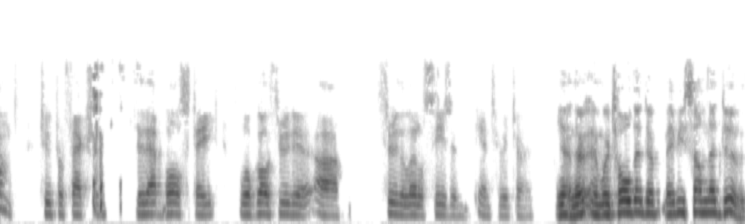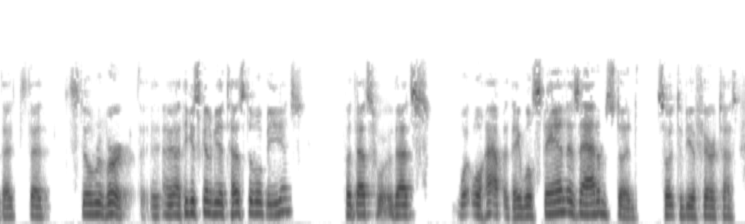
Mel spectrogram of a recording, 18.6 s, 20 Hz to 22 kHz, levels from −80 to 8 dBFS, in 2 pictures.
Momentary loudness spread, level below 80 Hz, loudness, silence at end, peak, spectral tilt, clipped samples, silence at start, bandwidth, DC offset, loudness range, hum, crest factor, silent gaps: 17 LU; -68 dBFS; -26 LUFS; 0.15 s; -8 dBFS; -6.5 dB/octave; under 0.1%; 0 s; 8.2 kHz; under 0.1%; 8 LU; none; 18 dB; none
